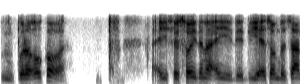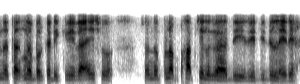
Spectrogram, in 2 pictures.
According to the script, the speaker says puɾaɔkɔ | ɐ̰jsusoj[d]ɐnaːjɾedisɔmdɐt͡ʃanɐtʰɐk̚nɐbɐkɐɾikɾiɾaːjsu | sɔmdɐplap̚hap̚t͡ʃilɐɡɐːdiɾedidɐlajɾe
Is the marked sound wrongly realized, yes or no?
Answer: no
